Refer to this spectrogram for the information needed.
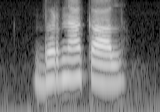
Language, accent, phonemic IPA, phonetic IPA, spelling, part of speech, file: Armenian, Eastern Armenian, /bərnɑˈkɑl/, [bərnɑkɑ́l], բռնակալ, noun / adjective, Hy-բռնակալ.ogg
- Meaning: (noun) 1. despot, tyrant 2. harasser, abuser, aggressor; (adjective) despotic, tyrannical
